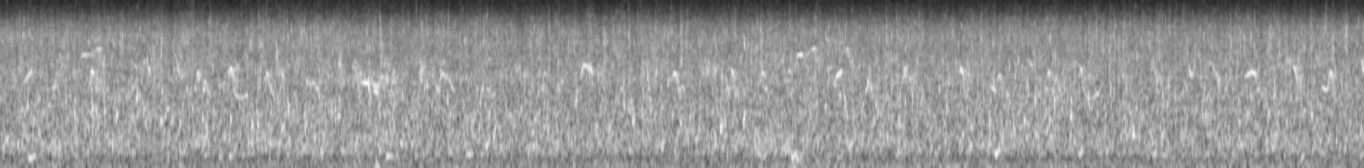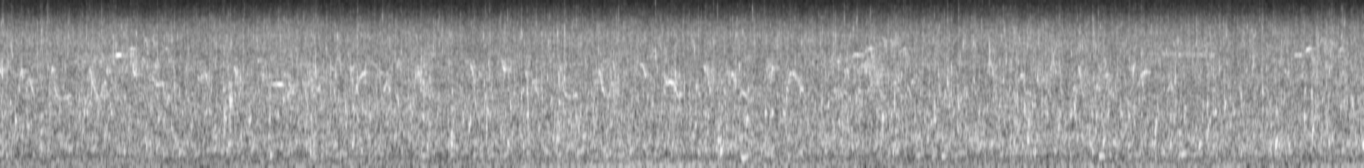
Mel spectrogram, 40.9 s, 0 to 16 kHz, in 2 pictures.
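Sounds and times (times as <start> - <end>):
stream bubbling and trickling: 0.0 - 40.9.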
